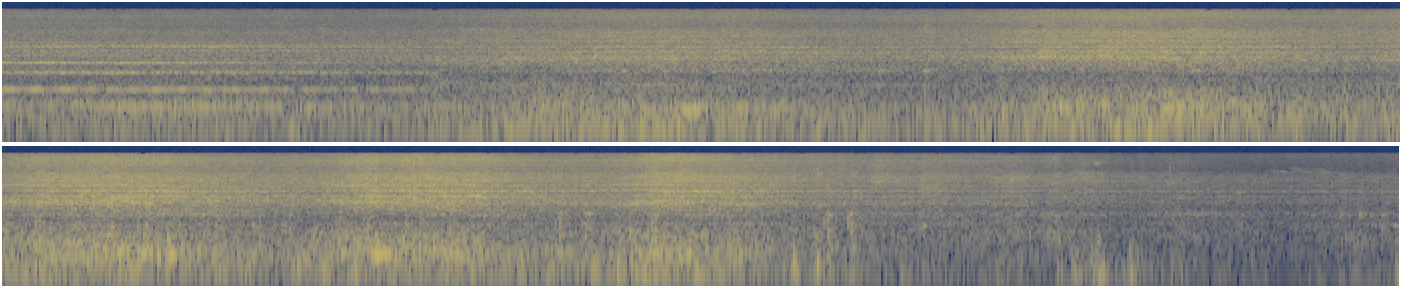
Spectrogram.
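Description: DB Regio regional train, an electric locomotive hauling double-deck coaches, running through without stopping. A steady high whine from the locomotive fades out in the first three seconds. Then the rumble and rail clatter of the coaches' wheels swell about every two and a half seconds as each car goes by, and die away over the last few seconds as the train draws off.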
